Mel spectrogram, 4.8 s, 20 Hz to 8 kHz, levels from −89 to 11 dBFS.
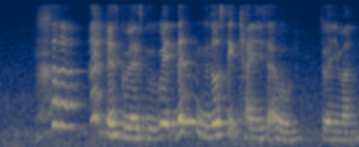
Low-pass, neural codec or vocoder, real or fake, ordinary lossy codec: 7.2 kHz; codec, 16 kHz in and 24 kHz out, 1 kbps, XY-Tokenizer; fake; none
